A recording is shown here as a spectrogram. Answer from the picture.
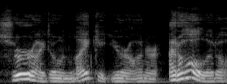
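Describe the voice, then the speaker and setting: This female-sounding voice is a put-on character voice with a low-to-middle pitch. It moves along at a moderate pace. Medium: read story. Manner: deferential.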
